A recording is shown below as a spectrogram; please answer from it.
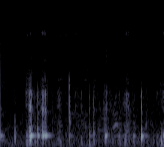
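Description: A run of soft, irregular knocks and clicks, several a second, close to the microphone.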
